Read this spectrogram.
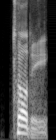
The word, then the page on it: tody: British English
